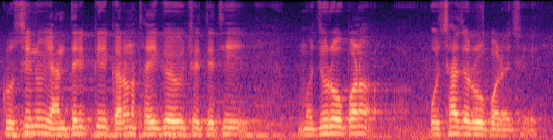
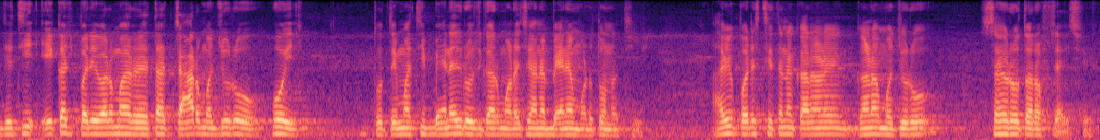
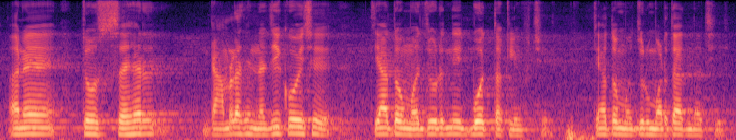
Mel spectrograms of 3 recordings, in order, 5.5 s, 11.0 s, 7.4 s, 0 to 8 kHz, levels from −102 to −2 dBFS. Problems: none marked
